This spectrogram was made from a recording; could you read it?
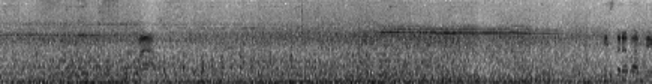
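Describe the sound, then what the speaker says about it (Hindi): Indian Railways freight train crossing at speed, hauled by a locomotive, a loud continuous rumble and clatter of wagons with wind noise, sustained for the whole stretch with no pauses. "चलिए देखिए मालगाड़ी की क्रॉसिंग, और भी मेरे प्यारे लोकोमोटिव के साथ।"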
